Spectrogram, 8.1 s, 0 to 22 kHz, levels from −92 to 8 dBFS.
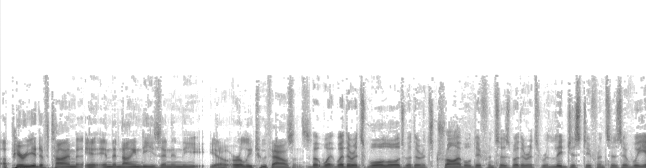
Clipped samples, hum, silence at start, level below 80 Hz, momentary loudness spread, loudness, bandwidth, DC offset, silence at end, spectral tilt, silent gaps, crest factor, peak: under 0.1%; none; 0 s; -36 dBFS; 9 LU; -27 LUFS; 12.5 kHz; under 0.1%; 0 s; -6 dB/octave; none; 20 dB; -6 dBFS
